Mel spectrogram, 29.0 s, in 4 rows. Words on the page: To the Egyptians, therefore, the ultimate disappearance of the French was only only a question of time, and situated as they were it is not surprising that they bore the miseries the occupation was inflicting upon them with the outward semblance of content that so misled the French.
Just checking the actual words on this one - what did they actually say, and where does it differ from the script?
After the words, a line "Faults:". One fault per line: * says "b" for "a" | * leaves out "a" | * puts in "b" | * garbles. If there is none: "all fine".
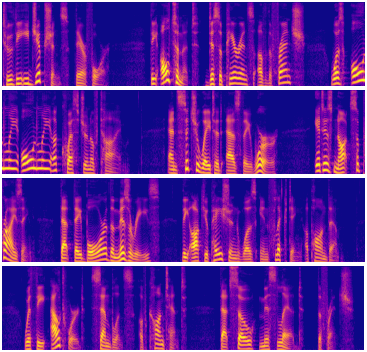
To the Egyptians, therefore, the ultimate disappearance of the French was only only a question of time, and situated as they were it is not surprising that they bore the miseries the occupation was inflicting upon them with the outward semblance of content that so misled the French.
Faults:
all fine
